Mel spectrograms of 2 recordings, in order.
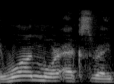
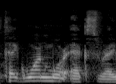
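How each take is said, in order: First: "One" stressed, very slow; slower insistent repeat. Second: Slow, deliberate request; slow pleading. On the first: Patient repeating his plea to the doctors, very slow insistent. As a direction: lean hard on "One". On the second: Patient begging the doctors, slow earnest plea. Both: Acted.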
